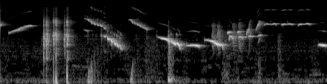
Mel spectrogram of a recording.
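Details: From Bali, a brown-chested jungle flycatcher sings hard to get others of its kind singing: long sliding whistles falling in pitch and high level notes, broken by loud sharp clicks.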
